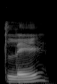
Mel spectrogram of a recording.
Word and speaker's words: Klee: E in German is pronounced as A, like A, the first letter in English alphabet. So let's have a look at the few examples. Der Klee, der Klee, that means clover or trefoil.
